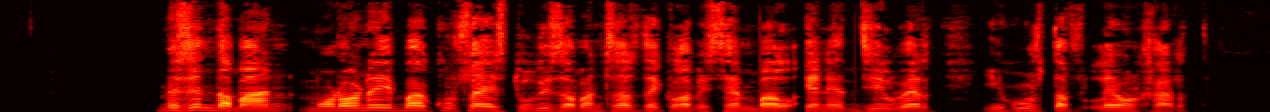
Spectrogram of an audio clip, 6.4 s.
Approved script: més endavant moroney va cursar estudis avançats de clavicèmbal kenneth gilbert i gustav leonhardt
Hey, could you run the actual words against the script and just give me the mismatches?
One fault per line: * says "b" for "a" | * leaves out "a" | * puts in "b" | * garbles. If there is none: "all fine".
all fine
